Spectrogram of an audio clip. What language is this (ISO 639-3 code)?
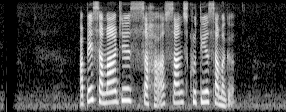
sin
